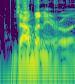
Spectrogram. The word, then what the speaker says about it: habanero: Habanero? Jabanero, actually. Okay, yeah. No, that's how you pronounce that.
